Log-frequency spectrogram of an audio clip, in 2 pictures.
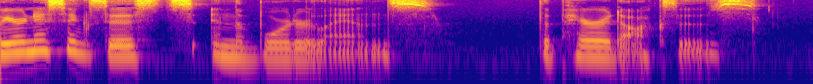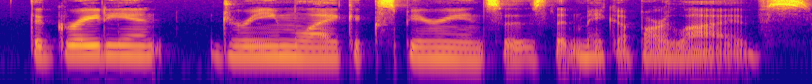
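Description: With an American accent, a woman speaks at a fairly slow pace in a dark, mellow tone at a medium pitch, with ordinary pitch variation. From Seattle area, Washington. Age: 30s. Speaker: podcast host and storyteller. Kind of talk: spoken word. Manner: measured, heartfelt, expressive.

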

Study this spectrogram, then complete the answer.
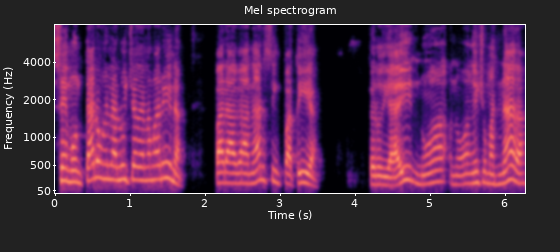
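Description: His pitch high for a man, a male speaker holds a moderate pace and varies his pitch in an ordinary way. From Puerto Rico, Vieques. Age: 70s. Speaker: community activist and candidate. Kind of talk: interview.

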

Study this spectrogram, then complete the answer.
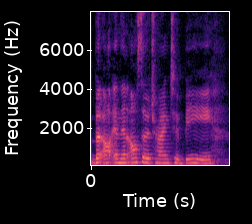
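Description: A woman talks very slowly, and audible room echo fills the space around her. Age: 40s. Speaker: midwife and podcast host. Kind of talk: casual monologue on live video. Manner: halting, many fillers.

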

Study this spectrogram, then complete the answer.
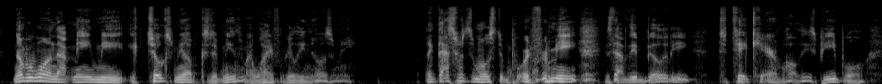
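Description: Talking at a very fast pace, a man keeps a medium pitch and lively intonation. The recording is very clean, with a silent background. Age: 50s. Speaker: entrepreneur and speaker. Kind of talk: interview. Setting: studio.

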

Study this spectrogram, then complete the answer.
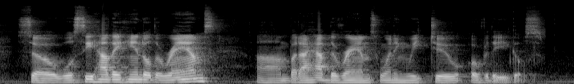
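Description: Fairly even in intonation, a man talks at a moderate pace. His pitch is fairly low. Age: 30s. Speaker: sports podcast host. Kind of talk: solo sports predictions monologue.

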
